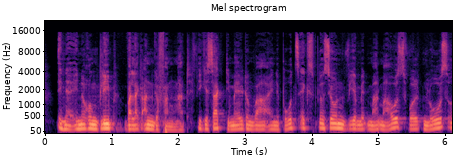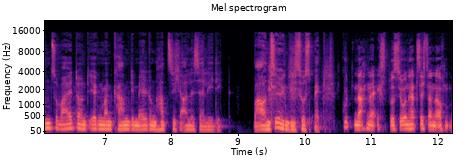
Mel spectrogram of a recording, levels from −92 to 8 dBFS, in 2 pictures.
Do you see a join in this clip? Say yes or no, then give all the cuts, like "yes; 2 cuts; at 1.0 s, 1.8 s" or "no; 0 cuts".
yes; 2 cuts; at 1.4 s, 5.0 s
